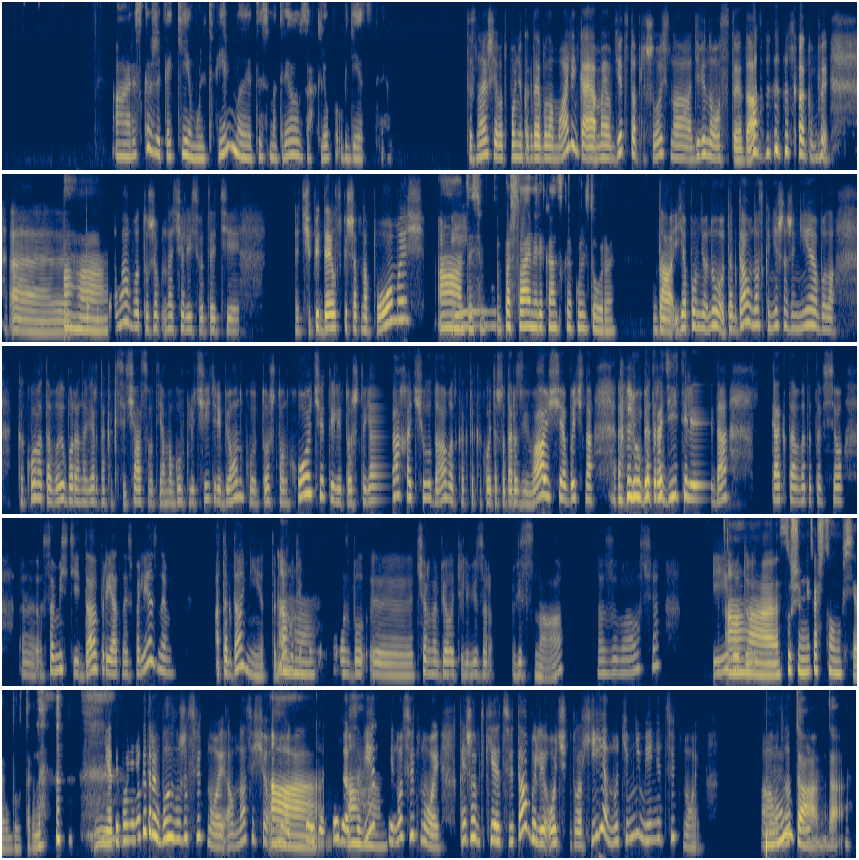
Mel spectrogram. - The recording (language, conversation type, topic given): Russian, podcast, Какие мультфильмы ты в детстве смотрел взахлёб?
- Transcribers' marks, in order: static; laugh; laughing while speaking: "как"; drawn out: "Э"; distorted speech; chuckle; other noise; chuckle; tapping; drawn out: "А"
